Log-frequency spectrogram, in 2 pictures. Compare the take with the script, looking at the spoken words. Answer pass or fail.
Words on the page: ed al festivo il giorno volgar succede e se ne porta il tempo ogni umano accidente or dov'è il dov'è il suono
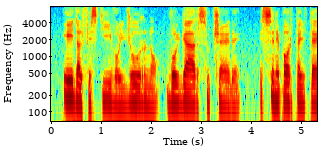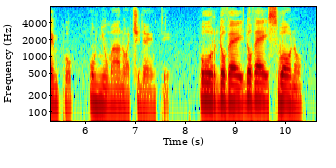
pass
